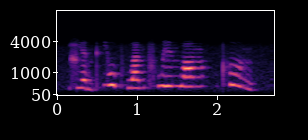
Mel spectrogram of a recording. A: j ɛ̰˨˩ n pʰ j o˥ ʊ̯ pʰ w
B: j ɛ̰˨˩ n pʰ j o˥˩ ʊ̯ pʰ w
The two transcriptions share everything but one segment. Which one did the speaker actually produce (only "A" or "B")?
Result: B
